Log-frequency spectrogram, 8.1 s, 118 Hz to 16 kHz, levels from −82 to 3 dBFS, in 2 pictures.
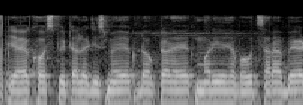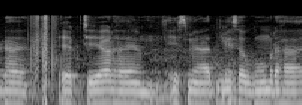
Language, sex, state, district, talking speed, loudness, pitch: Hindi, male, Punjab, Pathankot, 180 wpm, -21 LUFS, 115 Hz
